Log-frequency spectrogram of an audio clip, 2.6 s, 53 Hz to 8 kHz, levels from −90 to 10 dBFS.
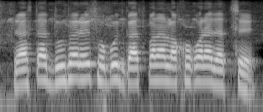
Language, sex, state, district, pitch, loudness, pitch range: Bengali, male, West Bengal, Cooch Behar, 205 Hz, -13 LUFS, 190-215 Hz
